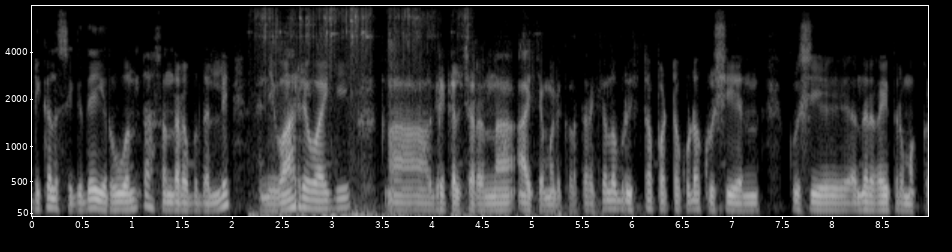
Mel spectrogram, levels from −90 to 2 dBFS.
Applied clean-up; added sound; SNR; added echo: neural mask model DeepFilterNet 3.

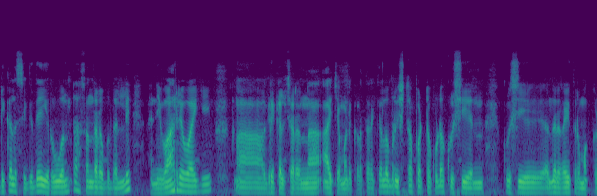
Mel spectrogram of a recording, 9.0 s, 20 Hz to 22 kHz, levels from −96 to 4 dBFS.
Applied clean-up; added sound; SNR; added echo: none; none; none; none.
